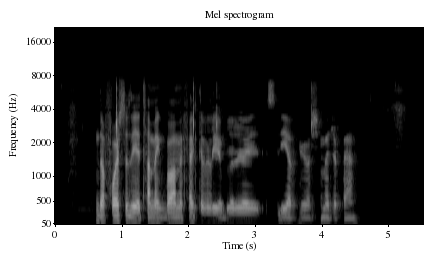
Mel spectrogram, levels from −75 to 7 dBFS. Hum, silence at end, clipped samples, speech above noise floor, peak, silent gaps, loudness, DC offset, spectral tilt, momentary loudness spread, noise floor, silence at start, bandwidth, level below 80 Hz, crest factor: none; 0.35 s; under 0.1%; 30 dB; -8 dBFS; 4.63-4.72 s; -32 LUFS; under 0.1%; -3.5 dB/octave; 12 LU; -62 dBFS; 0.25 s; 8.6 kHz; -78 dBFS; 26 dB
